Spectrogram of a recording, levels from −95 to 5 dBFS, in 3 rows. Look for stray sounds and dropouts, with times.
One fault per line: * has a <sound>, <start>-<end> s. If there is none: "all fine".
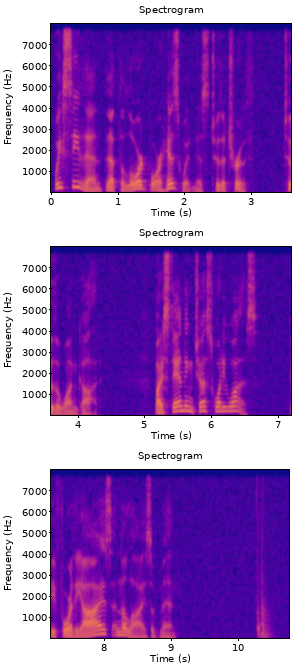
* has a squeak, 10.3-10.6 s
